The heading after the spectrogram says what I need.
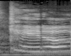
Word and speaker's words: Ceto: You pronounce it first. It's Cato, Ceto.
